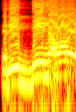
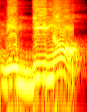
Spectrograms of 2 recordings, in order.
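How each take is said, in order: First: 'Na' and 'ho' are said as separate syllables. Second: 'Na' and 'o' merge into one syllable 'no'. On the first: This is the older form. "ન ને ઓ જુદા હતા ત્યારે" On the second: This is the later form. "પછી નો થઈ ગયું"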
